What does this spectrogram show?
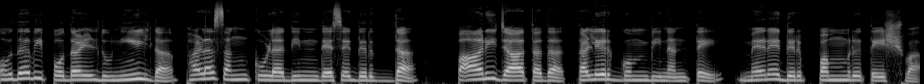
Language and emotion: Kannada, neutral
